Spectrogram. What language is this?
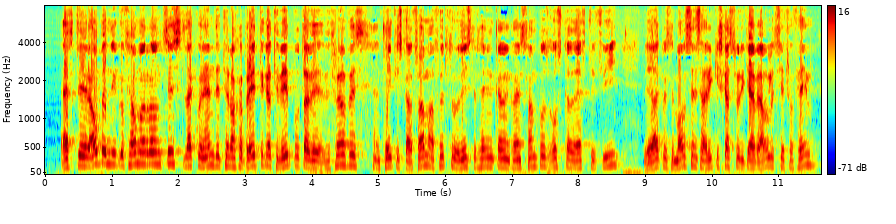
Icelandic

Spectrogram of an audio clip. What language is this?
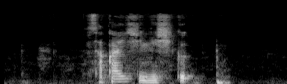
Japanese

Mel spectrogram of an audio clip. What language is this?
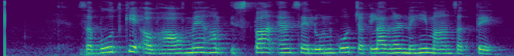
Hindi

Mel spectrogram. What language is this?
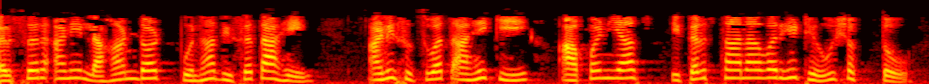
Marathi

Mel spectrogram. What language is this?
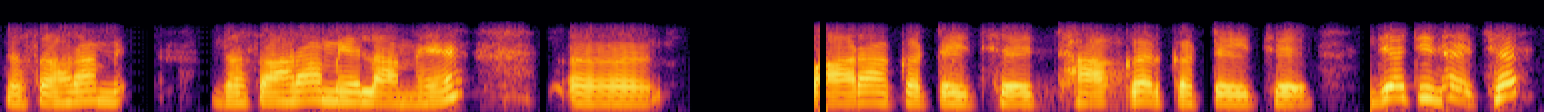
Maithili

